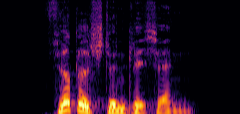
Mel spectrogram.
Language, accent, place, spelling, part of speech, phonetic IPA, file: German, Germany, Berlin, viertelstündlichen, adjective, [ˈfɪʁtl̩ˌʃtʏntlɪçn̩], De-viertelstündlichen.ogg
- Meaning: inflection of viertelstündlich: 1. strong genitive masculine/neuter singular 2. weak/mixed genitive/dative all-gender singular 3. strong/weak/mixed accusative masculine singular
